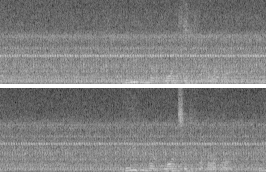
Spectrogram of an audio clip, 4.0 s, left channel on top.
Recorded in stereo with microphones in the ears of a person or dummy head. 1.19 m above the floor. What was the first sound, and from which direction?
A woman speaking, 85° right.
